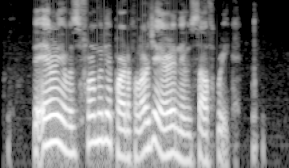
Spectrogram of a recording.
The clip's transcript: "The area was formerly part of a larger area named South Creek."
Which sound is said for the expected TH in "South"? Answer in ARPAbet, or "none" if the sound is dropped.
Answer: TH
